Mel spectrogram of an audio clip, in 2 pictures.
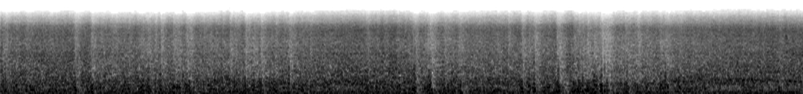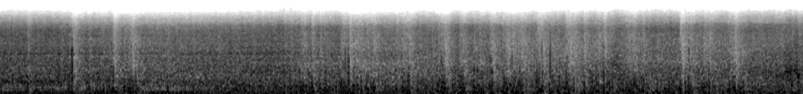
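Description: Tyres roll on smooth asphalt.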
